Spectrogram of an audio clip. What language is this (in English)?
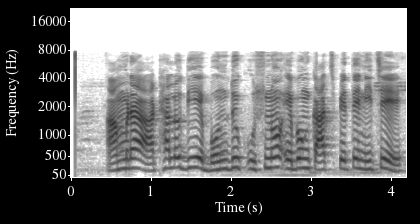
Bangla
